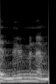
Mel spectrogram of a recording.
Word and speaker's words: aluminium: You know, Americans say aluminum all the time, but we say aluminium and titanium to improve its integrity.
